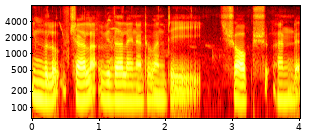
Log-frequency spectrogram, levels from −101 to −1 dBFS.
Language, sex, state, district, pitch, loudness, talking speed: Telugu, male, Andhra Pradesh, Manyam, 140 Hz, -18 LUFS, 105 wpm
